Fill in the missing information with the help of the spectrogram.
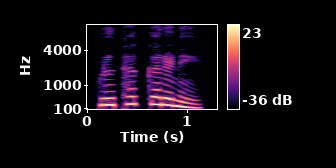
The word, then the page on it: ಪೃಥಕ್ಕರಣೆ: přthakkaraṇe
